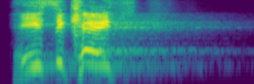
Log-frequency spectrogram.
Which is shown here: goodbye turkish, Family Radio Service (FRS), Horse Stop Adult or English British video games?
Horse Stop Adult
